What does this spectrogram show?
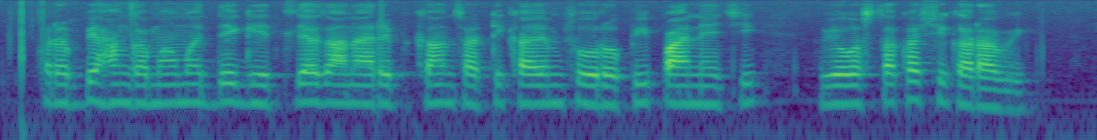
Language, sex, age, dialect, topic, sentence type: Marathi, male, 25-30, Standard Marathi, agriculture, question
